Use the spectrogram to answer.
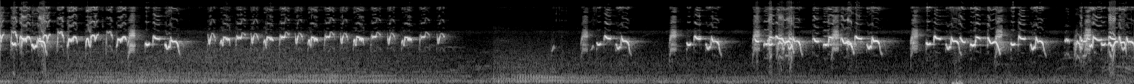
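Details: Sooty-headed bulbul song used as a lure for a bird that rarely sings, to draw an answer: bright, bubbling whistled phrases, each about a second long, repeated in quick runs with a short pause midway.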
